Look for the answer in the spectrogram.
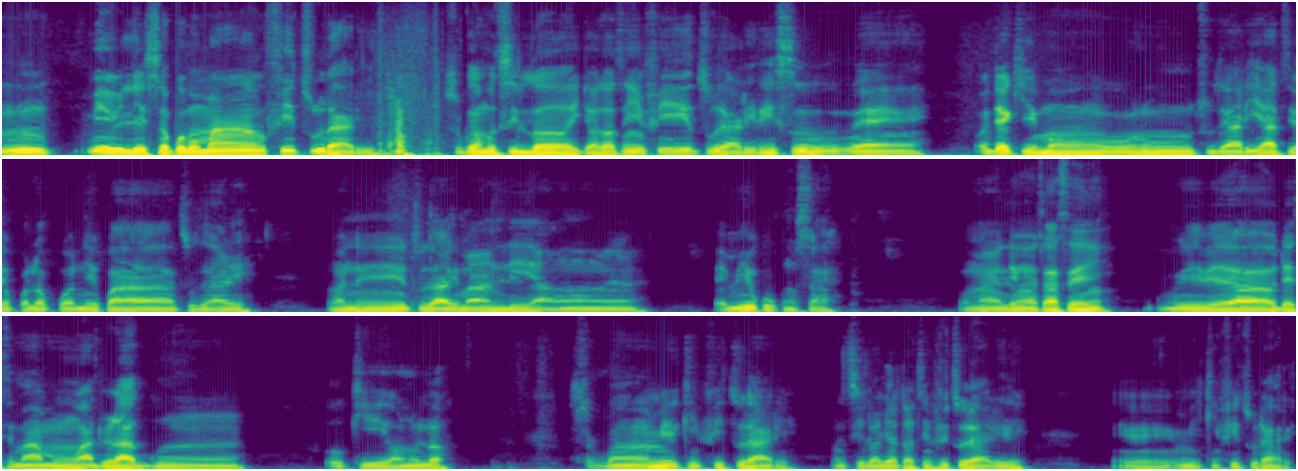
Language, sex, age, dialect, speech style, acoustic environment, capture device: Yoruba, male, 18-24, Nigeria - Ibadan, nervous; focused, silence, mobile / Linux / Chrome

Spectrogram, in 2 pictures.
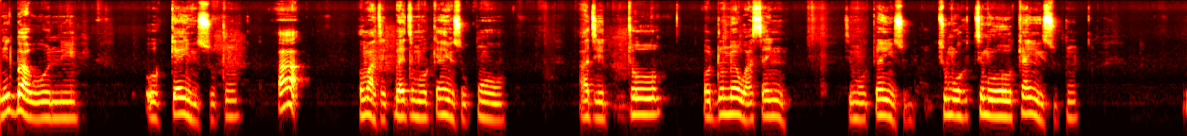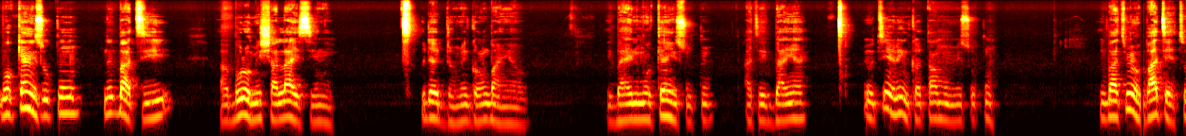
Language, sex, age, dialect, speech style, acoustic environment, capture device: Yoruba, male, 18-24, Nigeria - Lagos Yoruba, tired; nervous, nature, mobile / Linux / Chrome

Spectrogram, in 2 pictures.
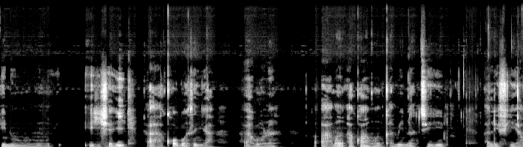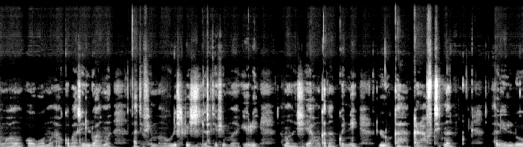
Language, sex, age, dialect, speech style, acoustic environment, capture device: Yoruba, male, 25-34, Nigeria - Lagos Yoruba, relaxed; excited; nervous, people talking; silence; nature; traffic, mobile / Linux / Chrome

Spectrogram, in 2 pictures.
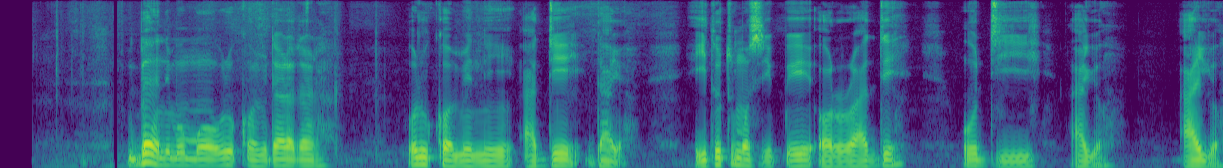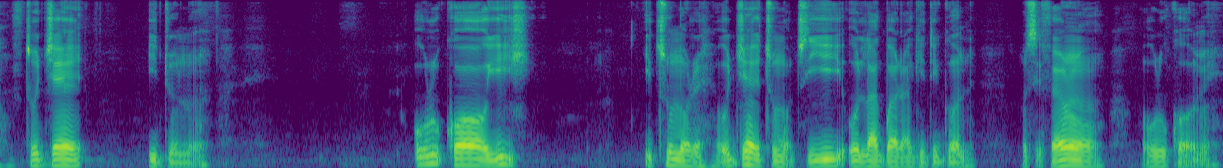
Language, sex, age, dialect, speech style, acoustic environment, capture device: Yoruba, female, 35-44, Nigeria - Nigerian Standard, focused, nature; silence, mobile / Linux / Chrome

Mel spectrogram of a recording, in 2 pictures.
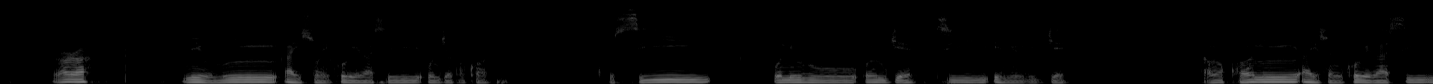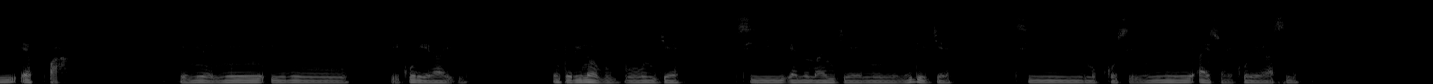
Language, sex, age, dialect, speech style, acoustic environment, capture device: Yoruba, male, 35-44, Nigeria - Lagos Yoruba, focused; relaxed, silence, mobile / macOS / Safari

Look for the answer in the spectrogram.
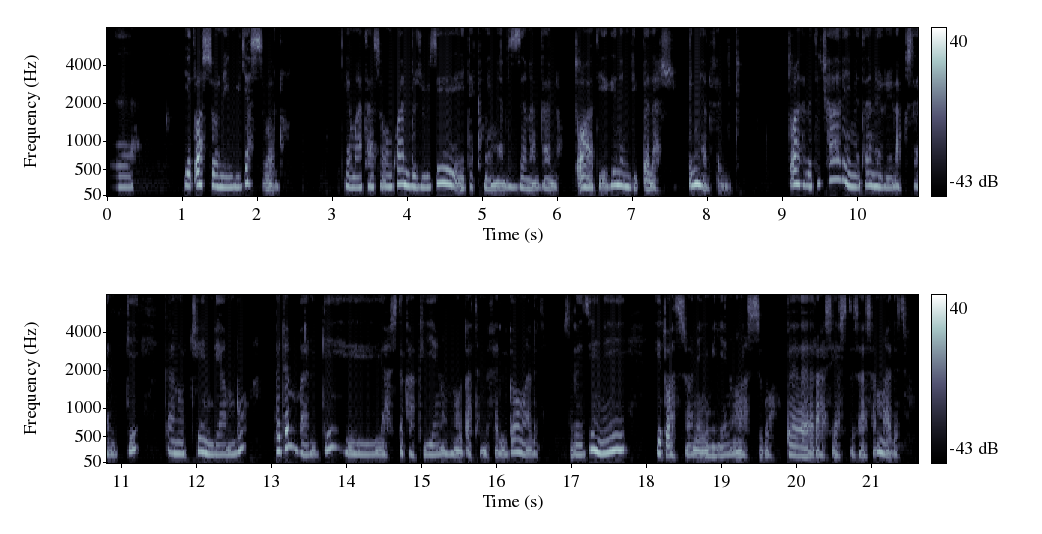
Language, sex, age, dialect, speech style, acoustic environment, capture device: Amharic, female, 25-34, Ethiopia - Addis Ababa, focused, silence, mobile / Linux / Chrome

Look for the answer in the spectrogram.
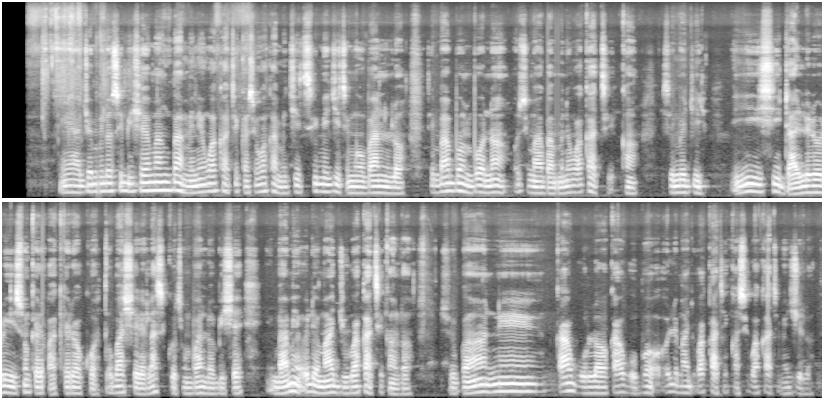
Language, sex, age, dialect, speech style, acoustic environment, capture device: Yoruba, male, 25-34, Nigeria - Nigerian Standard, happy; focused; excited; relaxed, nature, mobile / Linux / Chrome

